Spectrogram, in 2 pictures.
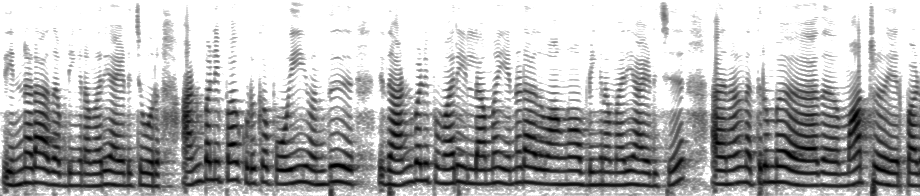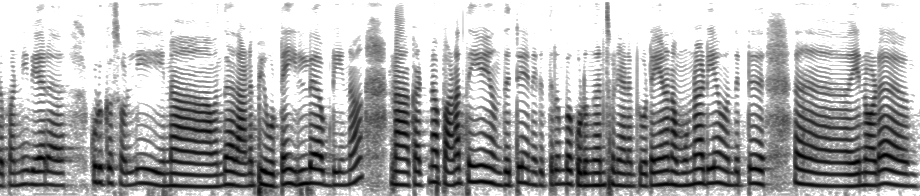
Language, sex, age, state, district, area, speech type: Tamil, female, 30-45, Tamil Nadu, Sivaganga, rural, spontaneous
